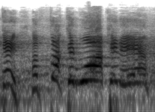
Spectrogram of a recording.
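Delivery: high-pitched, confrontational New York tough guy; indignant movie-tough-guy outburst; old-school Dustin Hoffman, De Niro. Acted. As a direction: yell it like an indignant pedestrian picking a fight. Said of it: "old school Dustin Hoffman, De Niro".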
